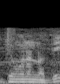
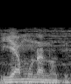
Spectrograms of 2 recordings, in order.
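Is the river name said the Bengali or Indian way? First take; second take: Bengali; Indian. First: The river name is said the Bengali way. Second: The river name is said the Indian way. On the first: "যেমন আমরা বলি যমুনা নদী" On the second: "ইন্ডিয়ানরা বলে ইয়ামুনা নদী"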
